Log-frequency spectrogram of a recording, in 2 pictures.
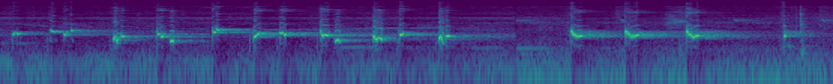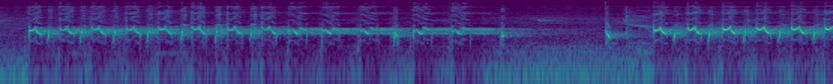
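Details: Yellow-vented bulbul fighting song for luring other birds: bubbling, varied notes at first, then a fast, steady chatter of repeated notes for several seconds, a pause, and another fast chattering run.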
